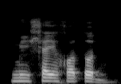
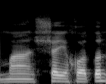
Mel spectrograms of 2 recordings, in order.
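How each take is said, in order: First: The first vowel is an 'i' sound. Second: The first vowel is an 'a' sound. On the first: "wa kasriha" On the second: "bi fathil mim"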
